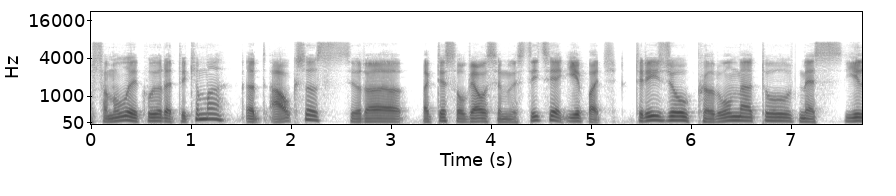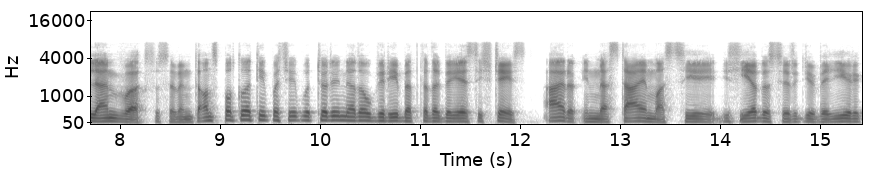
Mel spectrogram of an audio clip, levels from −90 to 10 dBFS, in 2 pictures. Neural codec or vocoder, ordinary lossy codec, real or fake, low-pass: codec, 16 kHz, 0.5 kbps, FunCodec, trained on LibriTTS, 25 frames a second; AAC, 96 kbps; fake; 7.2 kHz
